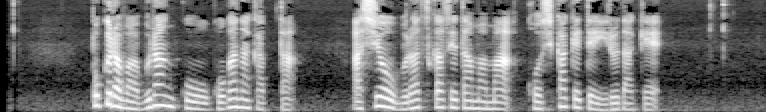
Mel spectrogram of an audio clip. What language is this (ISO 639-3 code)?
jpn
